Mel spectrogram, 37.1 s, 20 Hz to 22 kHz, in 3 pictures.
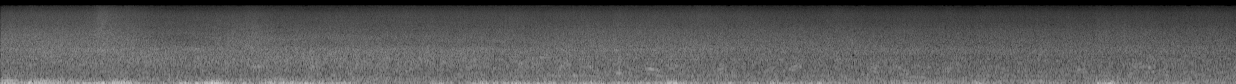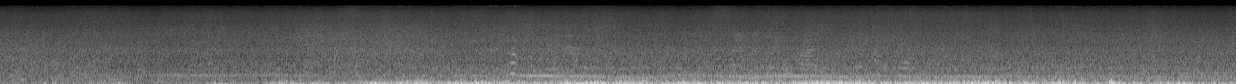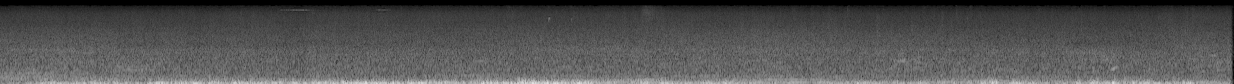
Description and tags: Road Noise Rain Victory Monument Bangkok 2
Zoom H1 Standing above road while raining getting traffic around Victory Monument Bangkok
street, rain, traffic, urban, street-noise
